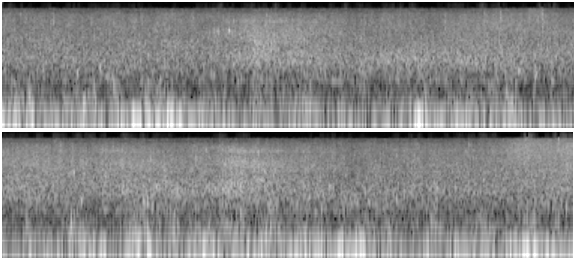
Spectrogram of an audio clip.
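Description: Ocean waves wash steadily around a schooner under sail in the game Atlas, a broad continuous rush of water mixed with wind noise and no voices.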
